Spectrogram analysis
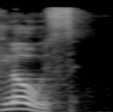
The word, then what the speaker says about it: close: close، خلي بالكم انا بنطقها close اس، هي نفس الكلمة بتاعت close، يغلق، يقفل الباب.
